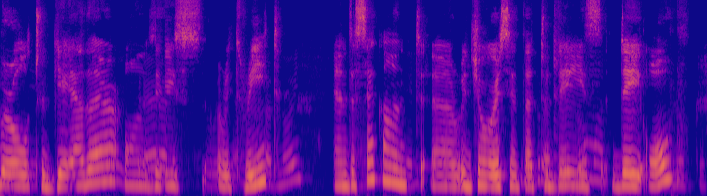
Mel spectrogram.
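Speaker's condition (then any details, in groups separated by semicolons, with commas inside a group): No condition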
